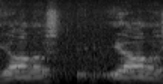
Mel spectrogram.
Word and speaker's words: Ioannis: There was a gentleman named Ioannis, well, pronounce it correctly, Ioannis Stobaeus, who wanted to leave his son with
